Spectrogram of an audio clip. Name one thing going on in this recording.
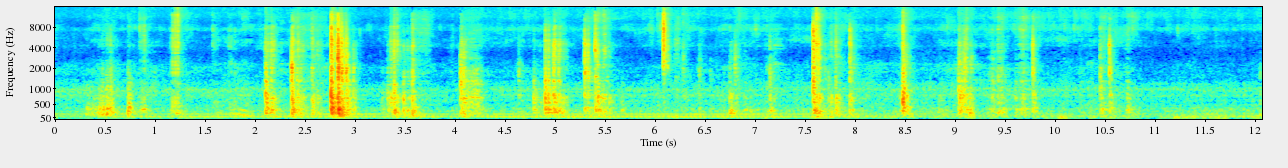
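Plastic parts click and knock as they are handled.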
